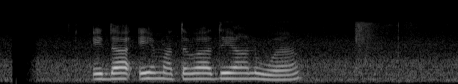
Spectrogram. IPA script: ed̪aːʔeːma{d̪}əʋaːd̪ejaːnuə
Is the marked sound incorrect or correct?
incorrect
